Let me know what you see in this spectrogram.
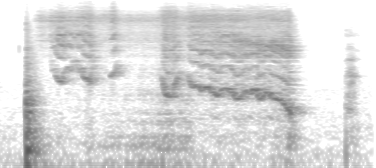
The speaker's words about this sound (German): okay, das war irgendwie so ein Luft, mhm. Luftballon oder.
